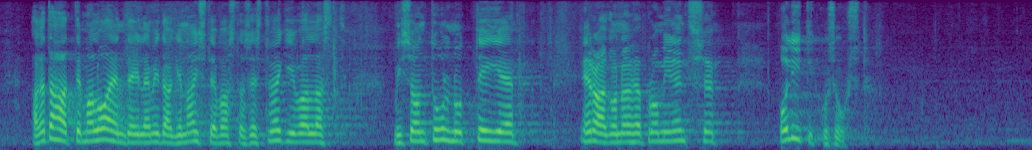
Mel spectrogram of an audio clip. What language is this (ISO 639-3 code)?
est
